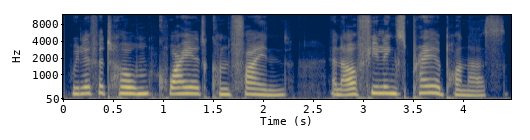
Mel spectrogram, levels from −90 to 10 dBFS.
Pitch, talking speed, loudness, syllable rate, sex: 230 Hz, 160 wpm, -15 LUFS, 4.1 syllables/s, female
